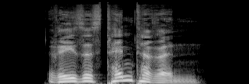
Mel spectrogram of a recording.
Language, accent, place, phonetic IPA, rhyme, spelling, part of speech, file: German, Germany, Berlin, [ʁezɪsˈtɛntəʁən], -ɛntəʁən, resistenteren, adjective, De-resistenteren.ogg
- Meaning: inflection of resistent: 1. strong genitive masculine/neuter singular comparative degree 2. weak/mixed genitive/dative all-gender singular comparative degree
